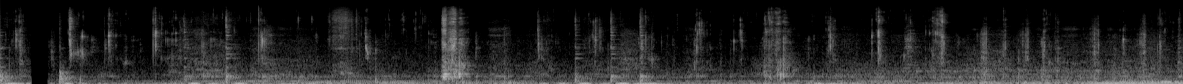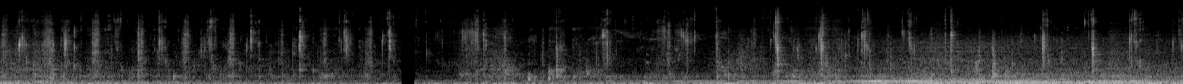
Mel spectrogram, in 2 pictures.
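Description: Close-miked wet chewing and lip-smacking of a person eating rice and oily curry by hand, with many irregular sharp mouth clicks and fingers squelching through the food on a steel plate.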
